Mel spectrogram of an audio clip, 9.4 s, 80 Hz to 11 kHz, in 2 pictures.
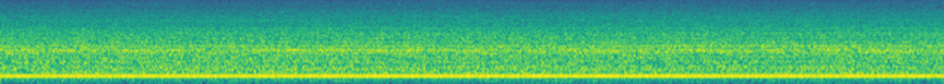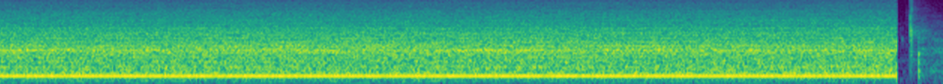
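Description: A vacuum pulls air through a 20-foot hose, making a steady loud whooshing roar with a constant droning tone that runs unbroken until it cuts off abruptly near the end.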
